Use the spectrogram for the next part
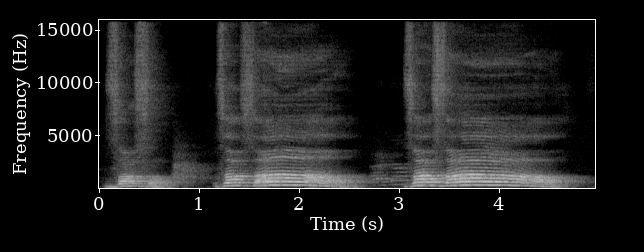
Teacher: a sílaba mais forte da palavra vovó é o segundo vó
